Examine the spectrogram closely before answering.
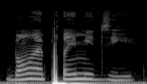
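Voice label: good afternoon, French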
